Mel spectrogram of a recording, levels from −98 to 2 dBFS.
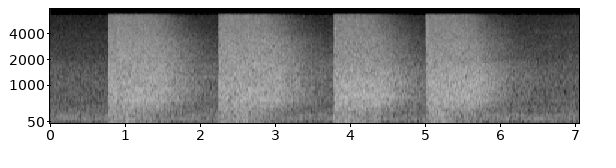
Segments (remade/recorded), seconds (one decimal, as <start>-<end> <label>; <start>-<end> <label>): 0.0-2.6 recorded; 2.6-4.4 remade; 4.4-7.1 recorded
